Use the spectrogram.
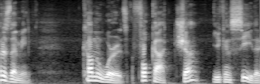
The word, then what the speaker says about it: focaccia: CA, but this CA, this C is forced to be pronounced soft, so ch, by this I. It doesn't mean that you say focaccia, just focaccia, ca, cha. Again, here you have the double consonant, so it's not focaccia, focaccia.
